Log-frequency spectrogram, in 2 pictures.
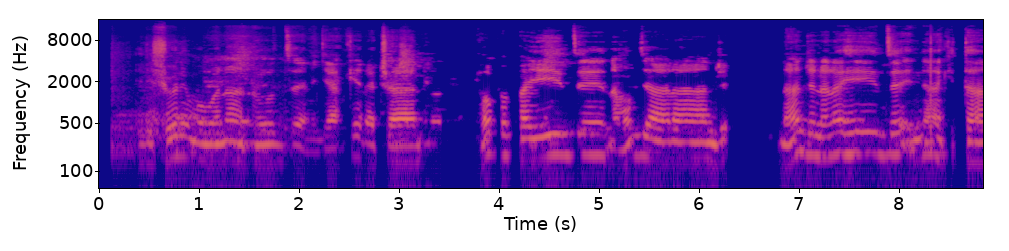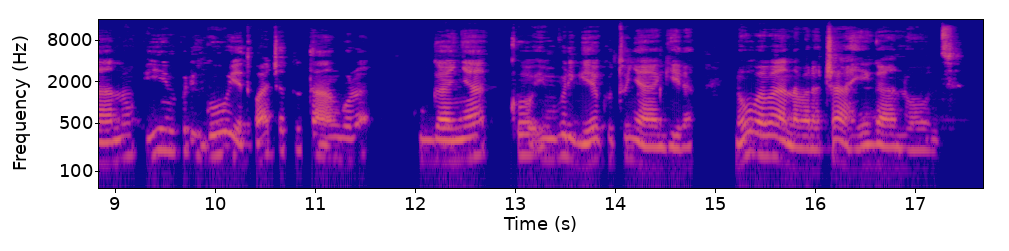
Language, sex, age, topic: Rundi, male, 36-49, education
